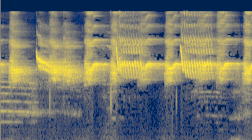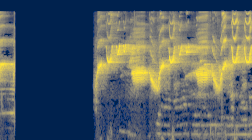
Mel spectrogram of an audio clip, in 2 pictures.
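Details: Asian pied starling (jalak suren) song recorded indoors, played as a lure to get a bird singing often and with full varied phrasing; loud, varied whistled and rich harmonic phrases, some rising and falling, broken by a short silent gap midway.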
